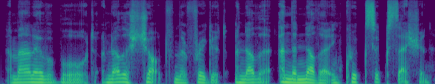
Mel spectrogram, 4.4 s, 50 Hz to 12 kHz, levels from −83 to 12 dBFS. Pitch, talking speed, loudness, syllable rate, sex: 125 Hz, 165 wpm, -19 LUFS, 6.4 syllables/s, male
